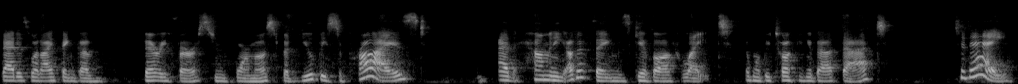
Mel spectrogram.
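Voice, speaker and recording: A woman's voice: fairly low pitch, big pitch swings, normal speed, fairly bright tone, slight background noise, low-quality recording. A woman hosting a storytime for children, reading aloud and chatting in simple words, often putting questions to her young listeners. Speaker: library storytime host for children.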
